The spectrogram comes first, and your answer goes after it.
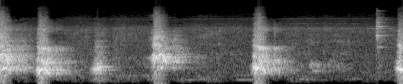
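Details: Four-month-old Golden Retriever puppy, tied up, barking in loud sharp bursts about once a second, six barks with short gaps between them.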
